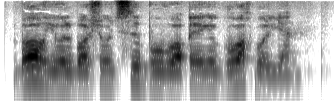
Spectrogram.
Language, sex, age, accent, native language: Uzbek, male, 35+, Toshkent viloyati, Uzbek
